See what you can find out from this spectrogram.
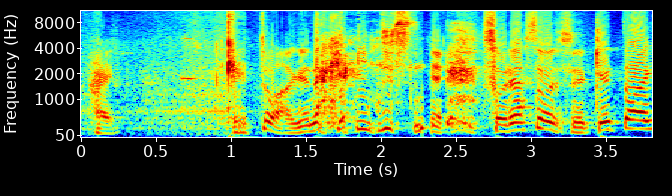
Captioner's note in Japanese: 笑い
